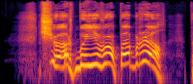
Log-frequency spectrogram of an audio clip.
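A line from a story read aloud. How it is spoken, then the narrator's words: Shouting. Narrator (Russian): прокричал Блейз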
